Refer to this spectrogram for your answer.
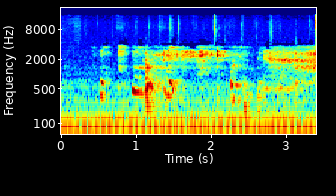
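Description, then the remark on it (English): A steady, low road rumble fills a moving car's cabin throughout, with a baby's squeals and babbling and a voice or two rising over the drone. “I'm in the car.”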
